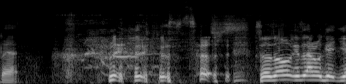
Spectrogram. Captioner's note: both laugh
